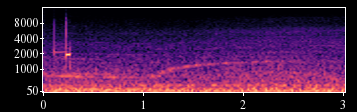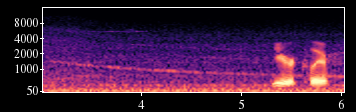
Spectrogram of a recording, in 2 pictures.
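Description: A truck engine rumbles as the truck drives past on a road.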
